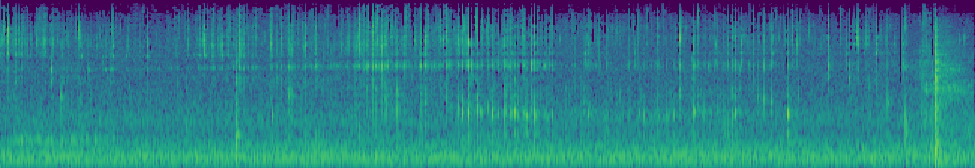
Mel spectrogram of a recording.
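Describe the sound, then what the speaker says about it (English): Brewed tea is poured through a sieve into a small bowl, a soft close trickle with scattered drips and light splashes, quiet and continuous without any voices. "pour it into a small bowl like I showed you, or a small teapot like this, through a sieve that catches the tea leaves."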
